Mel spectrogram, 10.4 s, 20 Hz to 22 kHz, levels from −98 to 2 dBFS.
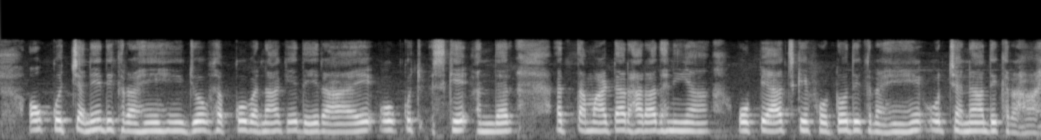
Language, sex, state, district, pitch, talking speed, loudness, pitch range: Hindi, female, Andhra Pradesh, Anantapur, 215 Hz, 160 wpm, -16 LUFS, 205-225 Hz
